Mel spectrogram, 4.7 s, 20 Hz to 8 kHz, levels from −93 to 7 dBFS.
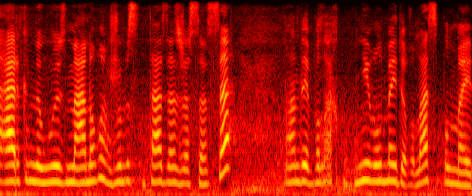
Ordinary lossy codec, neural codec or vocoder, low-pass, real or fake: none; codec, 16 kHz, 4 kbps, X-Codec, HuBERT features, trained on LibriSpeech; none; fake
